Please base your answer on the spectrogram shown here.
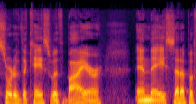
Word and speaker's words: Bayer: No, I'm not German, but that's how you pronounce it over there. It's Bayer. Uh we pronounce it Bayer over here.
